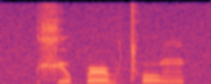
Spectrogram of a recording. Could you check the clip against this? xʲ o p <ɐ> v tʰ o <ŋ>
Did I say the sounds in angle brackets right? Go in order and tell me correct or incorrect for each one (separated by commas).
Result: incorrect, correct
